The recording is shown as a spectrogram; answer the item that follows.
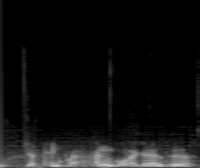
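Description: Speech only: a man's voice on a recorded phone call, exclaiming "oh".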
